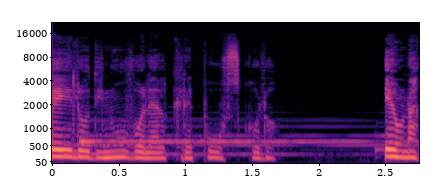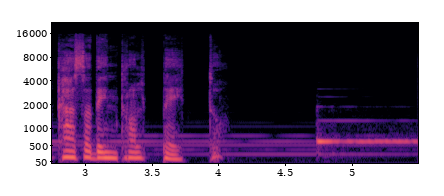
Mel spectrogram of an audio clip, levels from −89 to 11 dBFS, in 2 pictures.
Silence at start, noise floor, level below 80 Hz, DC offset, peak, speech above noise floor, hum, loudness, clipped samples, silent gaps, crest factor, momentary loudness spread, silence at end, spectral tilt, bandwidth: 0 s; -52 dBFS; -66 dBFS; under 0.1%; -6 dBFS; 28 dB; none; -25 LUFS; under 0.1%; none; 20 dB; 23 LU; 0 s; -6 dB/octave; 15 kHz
